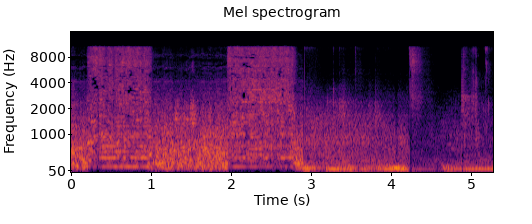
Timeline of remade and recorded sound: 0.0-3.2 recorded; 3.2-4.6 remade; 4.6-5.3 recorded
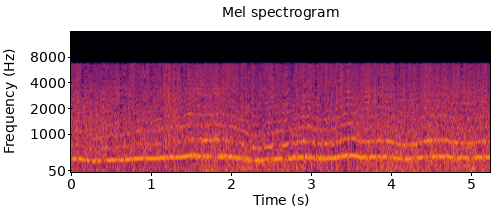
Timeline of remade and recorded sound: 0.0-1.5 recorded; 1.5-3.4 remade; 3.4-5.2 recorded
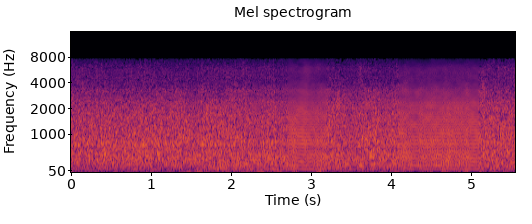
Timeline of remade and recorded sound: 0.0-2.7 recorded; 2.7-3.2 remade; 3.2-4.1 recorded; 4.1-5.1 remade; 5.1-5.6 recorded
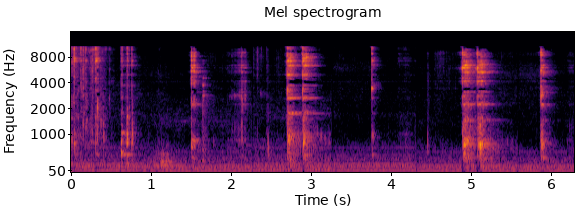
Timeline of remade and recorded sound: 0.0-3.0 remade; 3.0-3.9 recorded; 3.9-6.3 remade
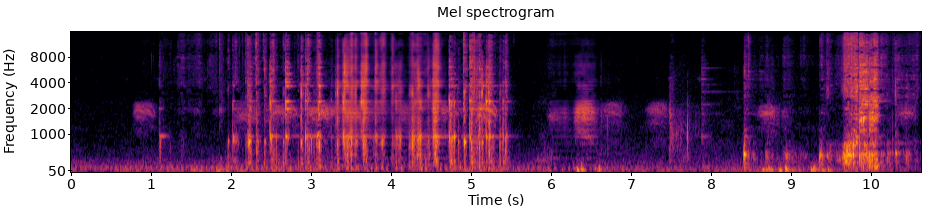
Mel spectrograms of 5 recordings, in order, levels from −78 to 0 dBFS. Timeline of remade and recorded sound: 0.0-3.3 recorded; 3.3-4.7 remade; 4.7-6.0 recorded; 6.0-6.6 remade; 6.6-10.6 recorded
